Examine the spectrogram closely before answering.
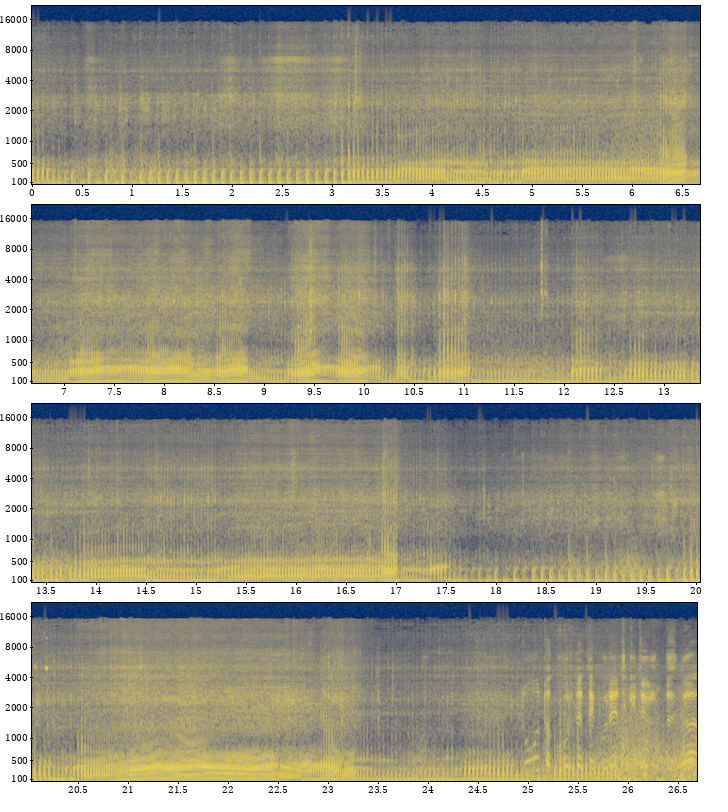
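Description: A dirt bike engine revs hard while climbing steep hills.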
